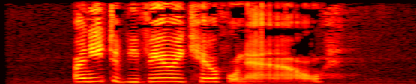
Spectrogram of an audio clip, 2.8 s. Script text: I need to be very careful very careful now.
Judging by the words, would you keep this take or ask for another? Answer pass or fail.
fail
